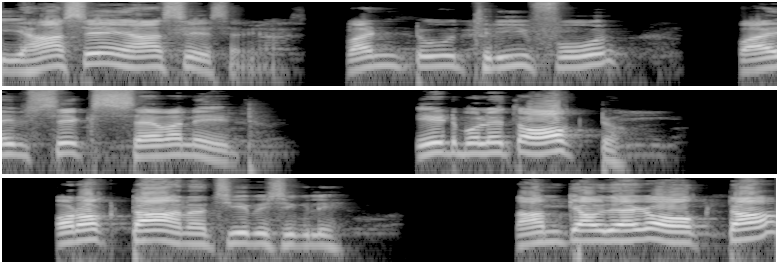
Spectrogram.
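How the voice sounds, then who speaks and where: A chemistry teacher, a man with a high voice, runs a lively exam-prep lecture. He drills his students by counting positions aloud and calls them beta and bhai, and his comes through on the technical terms. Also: clear, resonant tone. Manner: addresses students as beta and bhai, asks and answers his own questions.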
